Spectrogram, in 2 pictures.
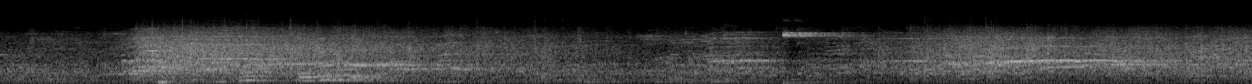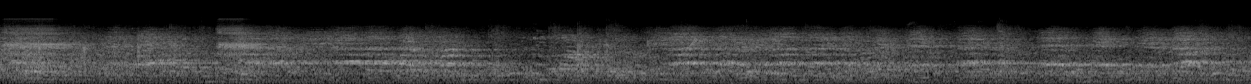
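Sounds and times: crowd voices echoing: 0:00.0 - 0:25.0.

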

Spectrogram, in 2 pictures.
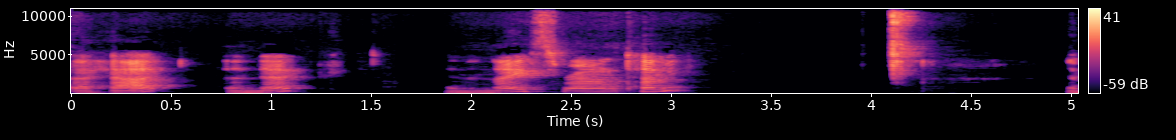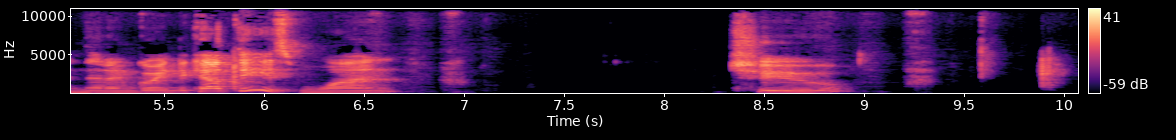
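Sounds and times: pencil scratching on paper: 0:06.5 - 0:07.2, 0:09.0 - 0:09.5.

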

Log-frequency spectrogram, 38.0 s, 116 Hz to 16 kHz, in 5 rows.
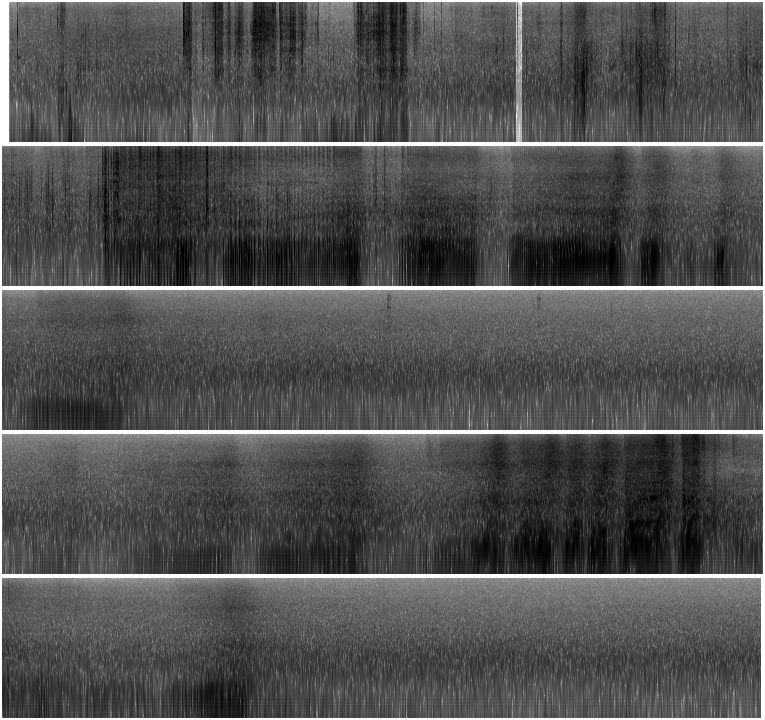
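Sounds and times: knocks and scrapes: 0:01.8 - 0:04.3
motorcycle engine revving past: 0:08.6 - 0:16.8, 0:23.3 - 0:33.4.

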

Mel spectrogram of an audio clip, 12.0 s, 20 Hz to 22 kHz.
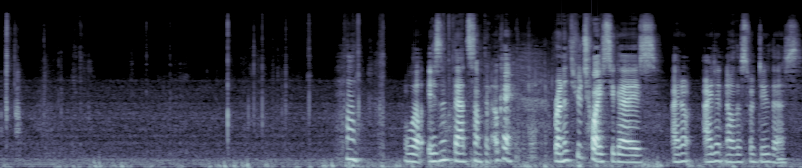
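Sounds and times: paper rustling: 0:00.1 - 0:05.8, 0:06.6 - 0:08.5.

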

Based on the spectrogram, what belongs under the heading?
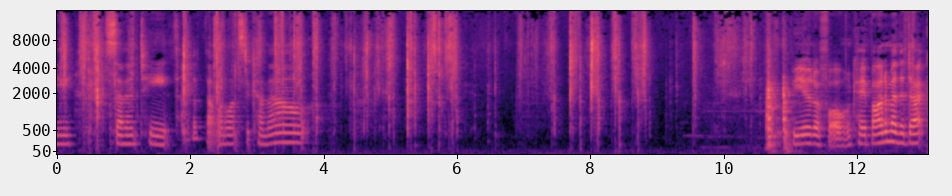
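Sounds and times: cards being shuffled: 0:00.1 - 0:01.3, 0:01.9 - 0:10.6.

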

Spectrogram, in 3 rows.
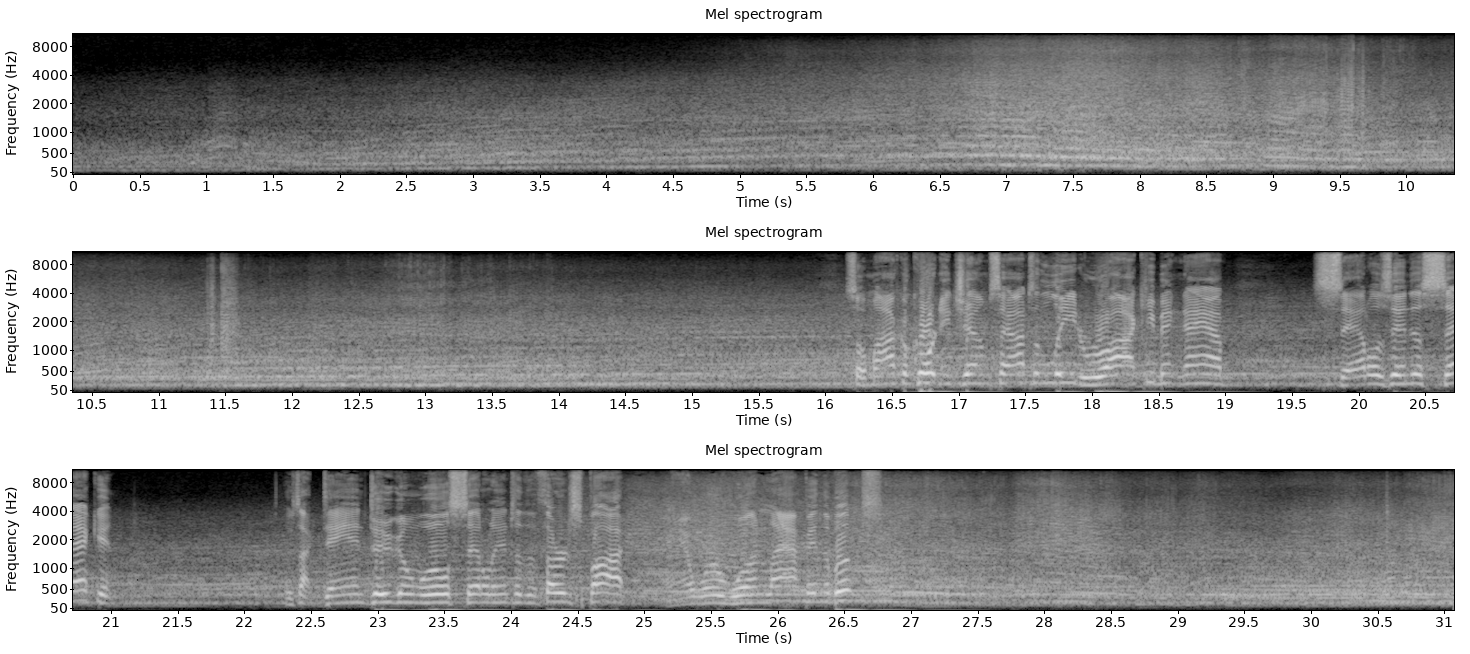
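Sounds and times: race car engines accelerating: 0:00.4 - 0:31.0.

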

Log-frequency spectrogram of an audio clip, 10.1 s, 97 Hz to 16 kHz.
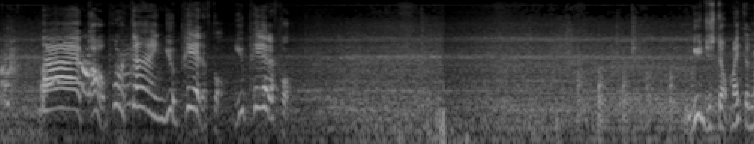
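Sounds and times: electric fan running: 0:00.0 - 0:10.0.

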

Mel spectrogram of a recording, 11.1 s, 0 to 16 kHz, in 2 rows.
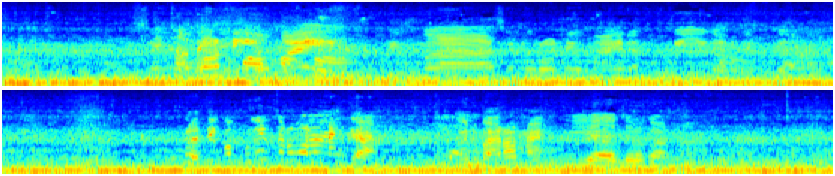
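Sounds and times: car engine and road noise: 0:00.0 - 0:11.0
people talking: 0:00.9 - 0:05.6, 0:06.7 - 0:10.6.

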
